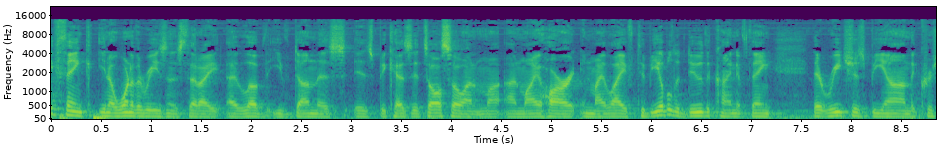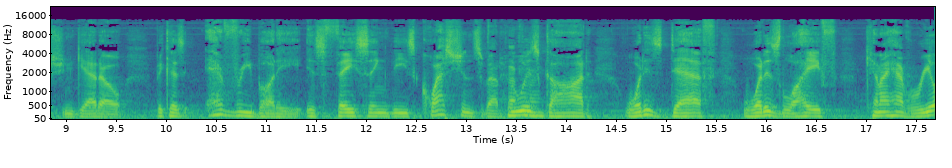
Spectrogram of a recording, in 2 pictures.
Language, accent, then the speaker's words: English; Queens, New York, United States; Well, you and I are both from Queens, New York.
